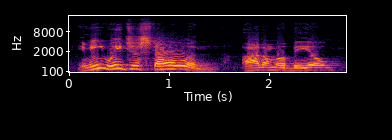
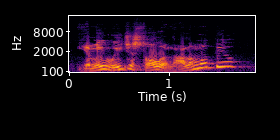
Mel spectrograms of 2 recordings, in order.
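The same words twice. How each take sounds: First: It is said flat, with the Jewishness removed. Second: It is said with a Jewish-sounding inflection.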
